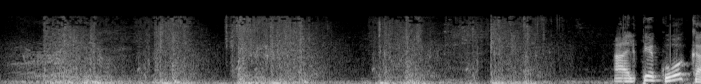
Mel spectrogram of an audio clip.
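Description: Video game combat effects crackle and blast.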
